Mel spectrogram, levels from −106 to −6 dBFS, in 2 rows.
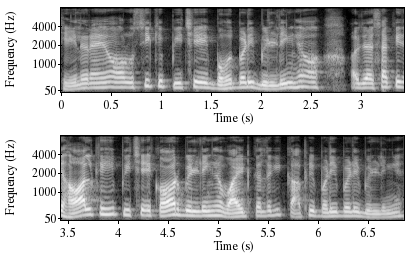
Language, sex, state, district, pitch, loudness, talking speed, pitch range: Hindi, male, Delhi, New Delhi, 165 Hz, -18 LUFS, 255 wpm, 150-180 Hz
